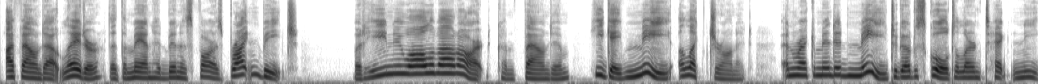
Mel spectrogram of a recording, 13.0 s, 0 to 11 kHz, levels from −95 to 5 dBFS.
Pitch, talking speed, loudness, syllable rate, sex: 205 Hz, 180 wpm, -18 LUFS, 4.4 syllables/s, female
